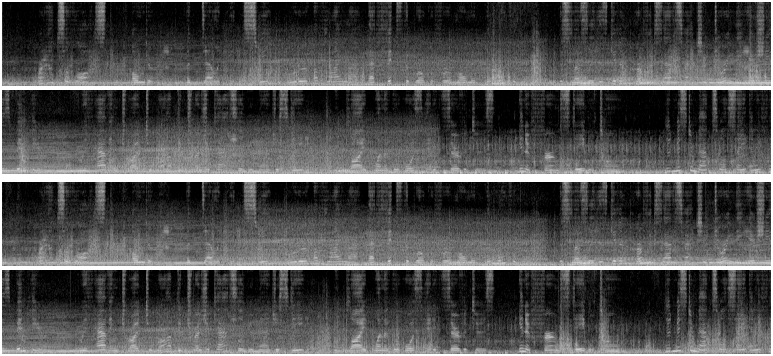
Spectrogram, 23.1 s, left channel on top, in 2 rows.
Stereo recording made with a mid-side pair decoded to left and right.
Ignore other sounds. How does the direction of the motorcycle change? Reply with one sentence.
You can hear the motorcycle move from right to left.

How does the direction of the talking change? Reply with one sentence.
In this clip you hear the talking stay put.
